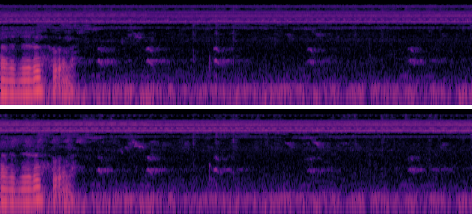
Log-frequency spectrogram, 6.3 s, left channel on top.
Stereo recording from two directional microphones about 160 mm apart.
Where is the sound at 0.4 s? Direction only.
55° left (ahead or behind).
